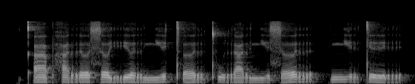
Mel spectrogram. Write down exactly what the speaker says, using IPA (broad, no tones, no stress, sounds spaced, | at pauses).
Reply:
kʼ a pʰ a r ɜ s ɜ rʲ ɜ r nʲ e tʼ ɜ r tʼ u r a r nʲ e s ɜ r | nʲ e r t e r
